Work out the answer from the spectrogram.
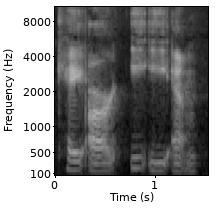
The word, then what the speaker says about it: Kreem: It sounds like cream, Kreem.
